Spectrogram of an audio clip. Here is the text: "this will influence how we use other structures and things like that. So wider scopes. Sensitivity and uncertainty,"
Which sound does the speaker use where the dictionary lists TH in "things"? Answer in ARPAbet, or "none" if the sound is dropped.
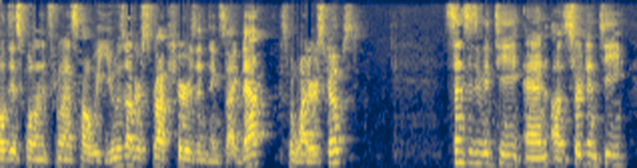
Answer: TH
